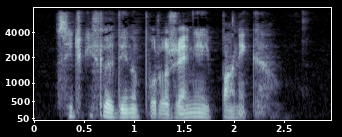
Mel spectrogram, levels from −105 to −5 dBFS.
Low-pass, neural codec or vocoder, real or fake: 7.2 kHz; none; real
